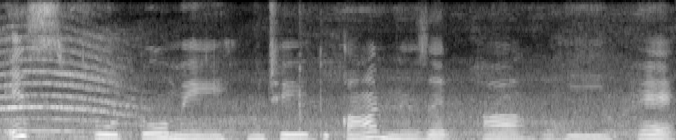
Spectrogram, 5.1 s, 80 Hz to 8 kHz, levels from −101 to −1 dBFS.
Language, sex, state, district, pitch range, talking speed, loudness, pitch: Hindi, female, Madhya Pradesh, Umaria, 205-250 Hz, 105 wpm, -17 LUFS, 225 Hz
